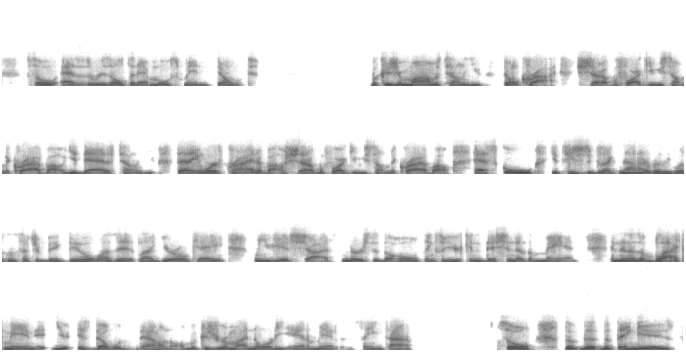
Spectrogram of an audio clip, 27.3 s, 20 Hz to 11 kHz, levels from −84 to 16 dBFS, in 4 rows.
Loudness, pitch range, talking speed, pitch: -27 LUFS, 100-130 Hz, 240 wpm, 115 Hz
